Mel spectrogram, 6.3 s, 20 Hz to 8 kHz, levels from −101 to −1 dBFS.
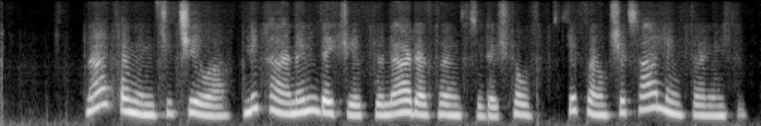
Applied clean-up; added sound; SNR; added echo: neural mask model DeepFilterNet 3.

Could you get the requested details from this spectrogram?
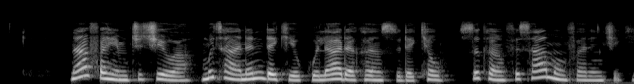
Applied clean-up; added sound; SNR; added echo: none; none; none; none.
